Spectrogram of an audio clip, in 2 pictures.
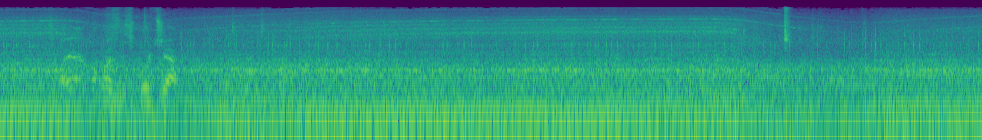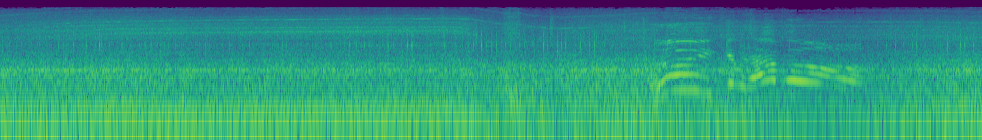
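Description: Wind rushes past the cab.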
